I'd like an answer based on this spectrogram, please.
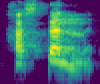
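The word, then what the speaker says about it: هستند: इस तरह से हस्तंद तो इसमें भी देखिए नून और दाल को प्रॉपरली प्रोनाउंस नहीं करे तो इसमें दाल को ड्रॉप कर दीजिए हस्तन।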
